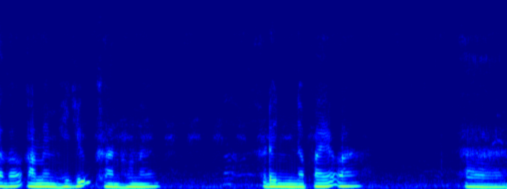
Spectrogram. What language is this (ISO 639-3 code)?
sat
